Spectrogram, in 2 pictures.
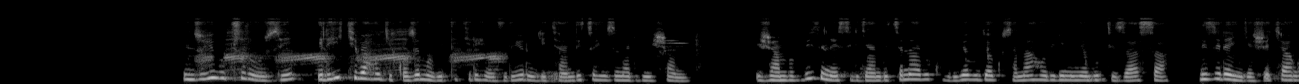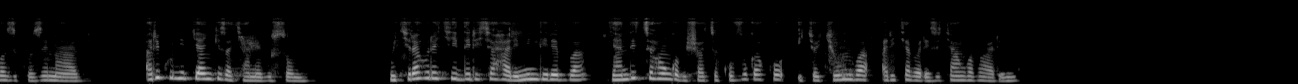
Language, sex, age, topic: Kinyarwanda, female, 25-35, education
